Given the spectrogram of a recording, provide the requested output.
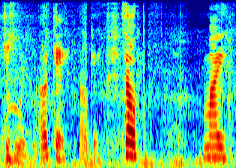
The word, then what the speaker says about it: Choshuenco: Right now we are in Pangipui, and the volcano that you just saw is called Chosuenco. Is that right, Jorge? Yeah, Mocho Choshuenco.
